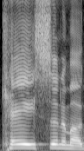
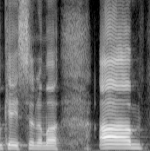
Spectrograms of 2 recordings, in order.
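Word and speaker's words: KCinema: new predator movie PS my name is pronounced Kay cinema good to know K cinema yeah I'm hearing good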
